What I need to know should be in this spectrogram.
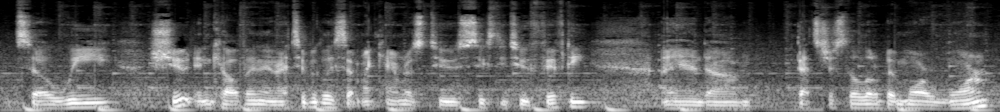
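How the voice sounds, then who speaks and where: Congested from allergies, this low-voiced man gives a casual screen-recorded tutorial on photo editing. He works through the edit step by step, chatting informally and thinking aloud as he goes.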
